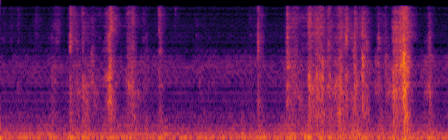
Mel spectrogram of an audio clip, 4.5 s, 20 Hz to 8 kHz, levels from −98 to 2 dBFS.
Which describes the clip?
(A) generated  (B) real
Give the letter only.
A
